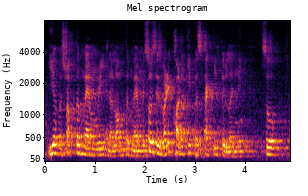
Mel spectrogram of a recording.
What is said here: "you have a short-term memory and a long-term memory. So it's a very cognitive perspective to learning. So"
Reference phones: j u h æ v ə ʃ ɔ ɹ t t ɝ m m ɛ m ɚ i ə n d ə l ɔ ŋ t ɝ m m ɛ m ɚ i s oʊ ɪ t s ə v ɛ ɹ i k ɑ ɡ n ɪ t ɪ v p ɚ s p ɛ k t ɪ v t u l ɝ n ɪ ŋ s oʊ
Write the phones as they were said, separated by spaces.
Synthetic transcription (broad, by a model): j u h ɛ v ə s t ɹ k t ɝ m m ɛ m ɚ i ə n ə l ɔ ŋ t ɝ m m ɛ m ɚ i s oʊ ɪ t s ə v ɛ ɹ i k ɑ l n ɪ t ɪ p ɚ s p ɛ k t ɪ f t u l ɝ n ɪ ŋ s oʊ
